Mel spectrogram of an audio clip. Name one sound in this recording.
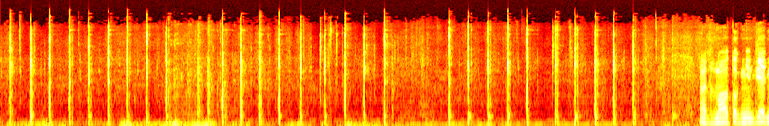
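A hammer taps sharply and rapidly on a stone.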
